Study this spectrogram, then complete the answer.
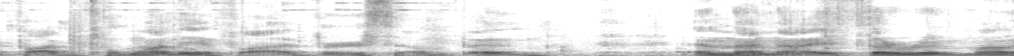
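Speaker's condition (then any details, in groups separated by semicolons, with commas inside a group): Multiple sclerosis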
